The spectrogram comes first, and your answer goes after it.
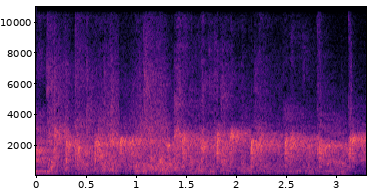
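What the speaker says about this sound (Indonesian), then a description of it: "Jadi tepuk tangan dulu nak untuk Ratna." Applause from a classroom of students, a steady wash of many hands clapping close by for about three seconds, with faint voices mixed in.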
